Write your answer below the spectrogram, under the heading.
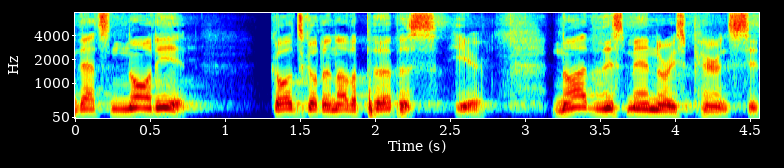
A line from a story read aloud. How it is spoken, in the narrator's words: said Jesus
